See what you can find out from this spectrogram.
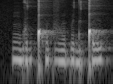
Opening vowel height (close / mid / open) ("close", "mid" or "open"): close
